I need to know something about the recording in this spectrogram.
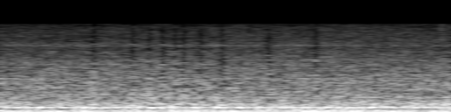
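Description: Steady low hum with an even hiss, unchanging throughout: the constant background noise of the room and sound system between spoken phrases.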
